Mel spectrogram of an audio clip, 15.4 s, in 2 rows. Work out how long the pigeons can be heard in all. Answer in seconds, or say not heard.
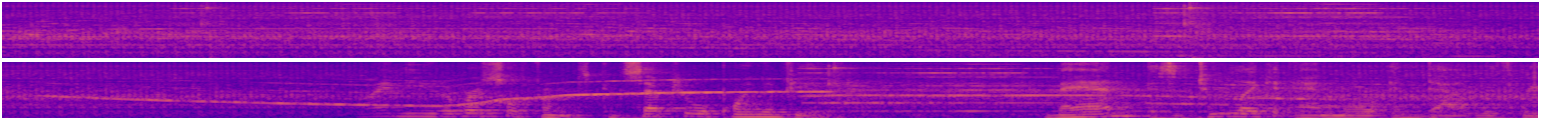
not heard.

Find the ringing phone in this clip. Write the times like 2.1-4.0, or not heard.
0.8-3.2, 5.8-7.1, 11.7-13.0.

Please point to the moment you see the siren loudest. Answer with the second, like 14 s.
11 s.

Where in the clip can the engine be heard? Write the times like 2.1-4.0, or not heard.
0.0-15.3.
